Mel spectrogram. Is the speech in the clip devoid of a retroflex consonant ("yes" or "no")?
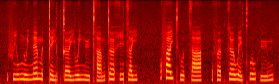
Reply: yes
